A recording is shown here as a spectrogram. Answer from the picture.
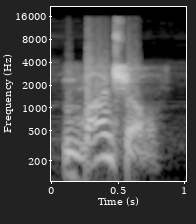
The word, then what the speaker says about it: Boncho: It rhymes with poncho, which is fabulous. – How do you spell it, Fred? – B-O-N-C-H-O. – Bong Cho.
